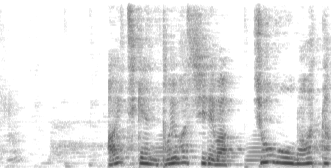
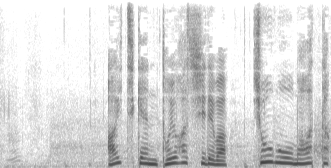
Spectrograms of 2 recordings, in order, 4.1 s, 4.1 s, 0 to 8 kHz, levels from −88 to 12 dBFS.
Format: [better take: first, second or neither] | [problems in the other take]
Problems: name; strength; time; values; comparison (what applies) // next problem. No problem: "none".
second | noise reduction (classical method WPE with log-MMSE)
